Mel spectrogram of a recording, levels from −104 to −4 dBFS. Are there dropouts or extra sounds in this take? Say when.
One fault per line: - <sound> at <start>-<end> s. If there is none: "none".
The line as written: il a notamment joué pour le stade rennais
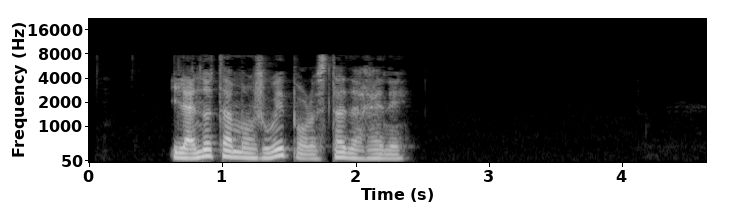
none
